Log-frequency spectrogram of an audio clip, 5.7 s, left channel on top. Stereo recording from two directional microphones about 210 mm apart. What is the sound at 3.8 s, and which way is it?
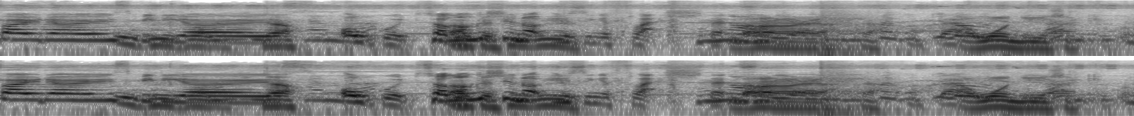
Speech, 10° right (ahead or behind).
